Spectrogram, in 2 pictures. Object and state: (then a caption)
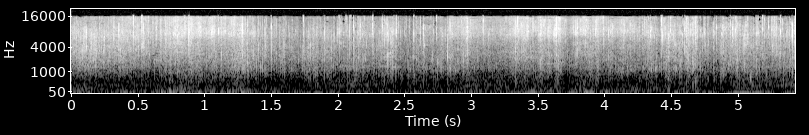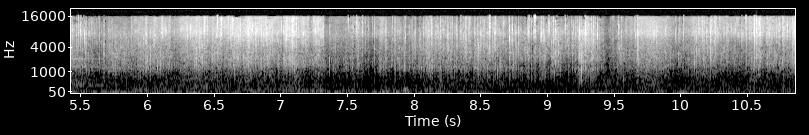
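Plastic bubble wrap sheet. A clear plastic bubble wrap sheet is held up while fingertips and nails rub and scratch across its surface. The result is a steady, quiet stream of bright, high crinkling and scratchy rustling with almost no low end, swelling and easing slightly throughout.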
